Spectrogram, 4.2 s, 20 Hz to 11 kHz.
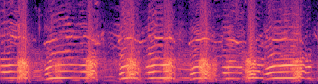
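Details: Husky in a four-dog sled team at the Rendlesham start, January 2016, gives eager high yelping barks, roughly one each half second, each a short burst with a drawn-out whine-like tone, other dogs behind.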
